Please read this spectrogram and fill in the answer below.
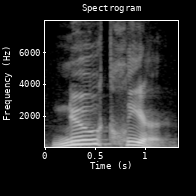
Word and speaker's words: nuclear: which is that it's like I I also mispronounce other words but I apologize it is nuclear nuclei are right but I I get excited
